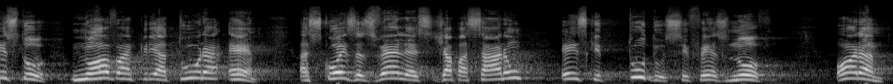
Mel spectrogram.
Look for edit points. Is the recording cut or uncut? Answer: uncut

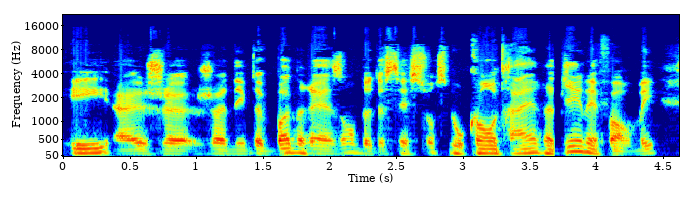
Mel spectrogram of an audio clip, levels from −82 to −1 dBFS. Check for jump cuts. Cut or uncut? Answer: cut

